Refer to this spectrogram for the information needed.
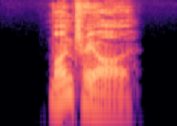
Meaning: Montreal (an island on which is situated the largest city in Quebec, Canada)
- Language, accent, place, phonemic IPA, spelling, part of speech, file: German, Germany, Berlin, /mɔntʁeˈaːl/, Montréal, proper noun, De-Montréal.ogg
